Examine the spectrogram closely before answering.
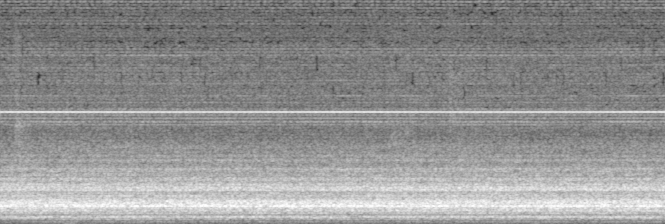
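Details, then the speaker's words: Washing machine during spin: loud, constant, heavy roar with a gritty rumble and no cycling; failed drum bearing. "Also eine Waschmaschine mit Lagerschaden. So hört die sich an, eine Waschmaschine mit Lagerschaden."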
